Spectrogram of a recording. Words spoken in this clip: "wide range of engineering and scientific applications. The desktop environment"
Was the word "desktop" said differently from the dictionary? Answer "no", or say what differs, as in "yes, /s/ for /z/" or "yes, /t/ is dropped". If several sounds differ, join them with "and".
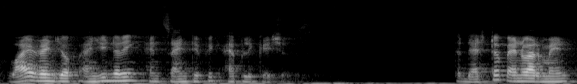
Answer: yes, /k/ is dropped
